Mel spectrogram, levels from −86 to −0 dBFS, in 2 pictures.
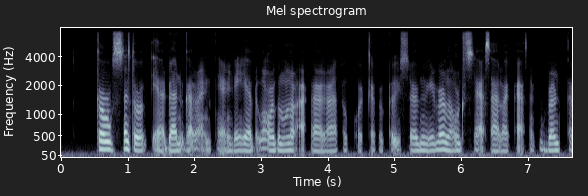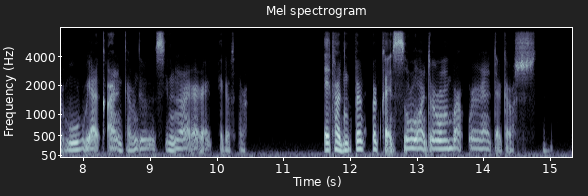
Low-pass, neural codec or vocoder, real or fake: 7.2 kHz; autoencoder, 22.05 kHz, a latent of 192 numbers a frame, VITS, trained on many speakers; fake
